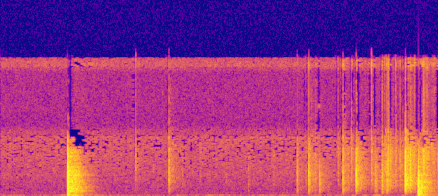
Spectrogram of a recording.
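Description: Nonstick frying pan handled on the cooktop: a sharp knock about a second in, then quiet, then a run of light clicks and a second knock near the end.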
